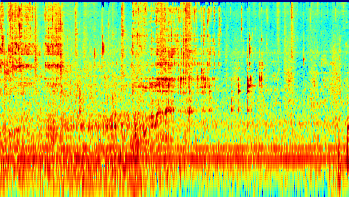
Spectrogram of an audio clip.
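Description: Water trickles and splashes in a kitchen sink while neck bones are rinsed, giving a soft, continuous run of drips and small squishy splashes under a faint steady hum.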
